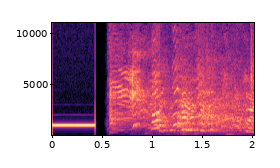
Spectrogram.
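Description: A steady 1 kHz censor bleep masking a spoken word cuts off sharply about half a second in. It is followed by a man and a woman laughing.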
